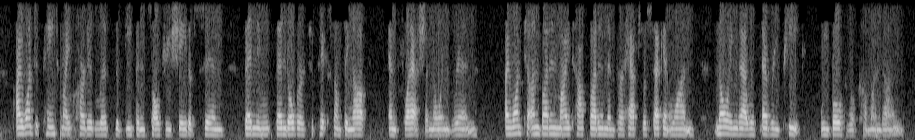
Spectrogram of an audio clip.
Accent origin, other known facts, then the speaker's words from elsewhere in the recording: Wisconsin, United States; accent: Wisconsin; Yeah, well, I want you to hear me say that in my Wisconsin accent. It just doesn't work.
